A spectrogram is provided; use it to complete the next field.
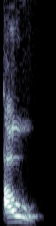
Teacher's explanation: కంఠంతో పాటు కొంచెం ఓష్ట స్థానం వచ్చింది. కాబట్టి ఈ వర్ణంలో కనీసం కంఠంతో పాటు కొంచెం ఓష్ట స్థానం, కొంచెం ఒక స్థానం అయితే కలిసింది. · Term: కంఠ్యోష్టౌ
